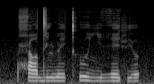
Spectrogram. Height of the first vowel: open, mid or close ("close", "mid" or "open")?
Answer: open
